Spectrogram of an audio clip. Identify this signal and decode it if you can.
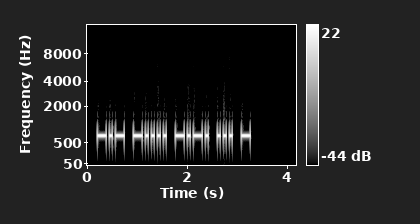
Morse code, heard as a keyed tone, about 21 wpm, 700 Hz. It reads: K6CST
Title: USA Callsign DE Callsign - 5 Characters - 20wpm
